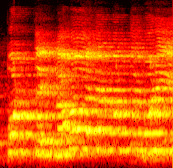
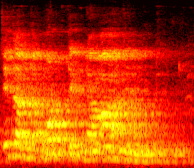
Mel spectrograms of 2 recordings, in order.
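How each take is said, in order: First: Higher, chanted repeat with a stretched ending; rousing preacher's call. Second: Said in the usual way. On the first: Shown as a demonstration. Preacher reminds worshippers of every prayer, rousing chant. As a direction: ring it out to the crowd.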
